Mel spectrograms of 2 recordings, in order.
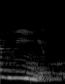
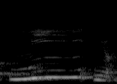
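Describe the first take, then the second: First: Said in the usual way. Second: "niño" with a stretched, louder, higher NI; stress on NI. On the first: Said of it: "En la palabra niño". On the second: Shown as a demonstration. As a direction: hold and hit the first syllable of "niño". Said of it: "la sílaba tónica". ("niño" con la sílaba NI alargada y fuerte)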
